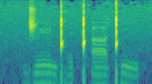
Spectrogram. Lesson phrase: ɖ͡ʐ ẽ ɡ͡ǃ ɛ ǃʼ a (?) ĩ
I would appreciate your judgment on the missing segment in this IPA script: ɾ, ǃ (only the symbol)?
ǃ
